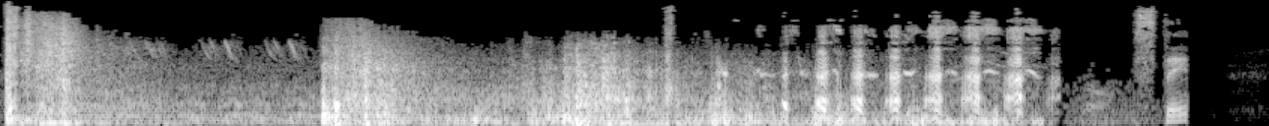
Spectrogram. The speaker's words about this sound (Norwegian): Å skyte hval er ikke noe problem. Det er bare å sitte på hvalen, og så gjør man sånn, og så trykker man av.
